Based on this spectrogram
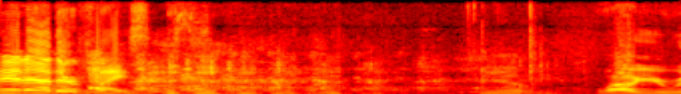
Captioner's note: everyone laughing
